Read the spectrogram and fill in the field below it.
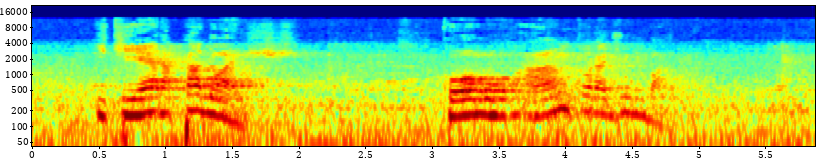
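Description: An elderly man speaks into a microphone in short, emphatic phrases.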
